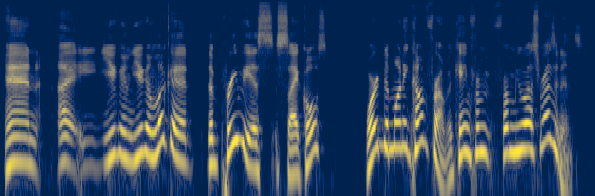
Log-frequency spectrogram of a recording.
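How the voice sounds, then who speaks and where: A man co-hosts a casual crypto live stream and speaks in a high voice that swings widely. He rambles, restarts his sentences and keeps pushing his point. The sound is dry and close. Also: moderate pace, no echo. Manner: animated, rambling, many restarts. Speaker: co-host of a crypto news show.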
